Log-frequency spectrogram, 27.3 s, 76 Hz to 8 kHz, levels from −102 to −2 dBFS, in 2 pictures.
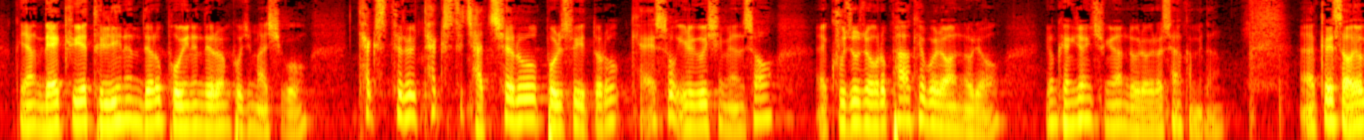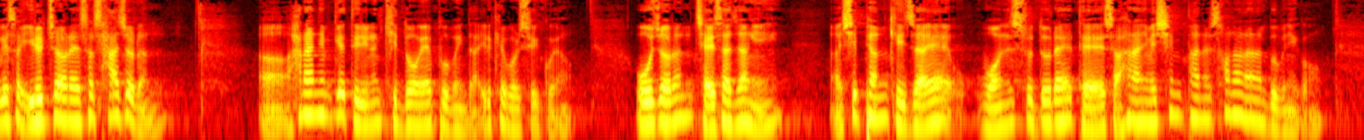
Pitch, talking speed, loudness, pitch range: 135 Hz, 310 characters per minute, -24 LUFS, 125-155 Hz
